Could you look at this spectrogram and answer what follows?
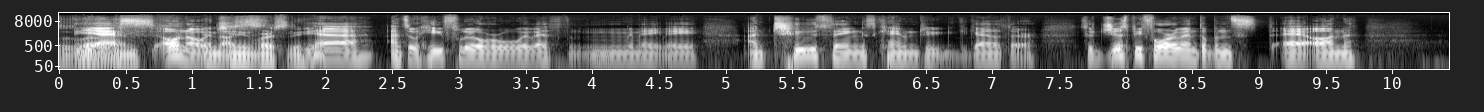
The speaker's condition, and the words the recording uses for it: Stuttering. And so like that's why you know like I say like I've kind of like leaned into stammering a bit in my acting.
